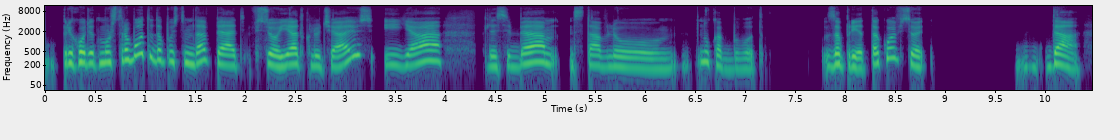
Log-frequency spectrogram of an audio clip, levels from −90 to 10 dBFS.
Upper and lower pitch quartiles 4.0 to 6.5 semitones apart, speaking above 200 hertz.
Yes: wide, 5.5 semitones; high, 210 Hz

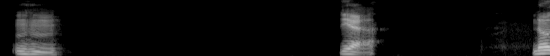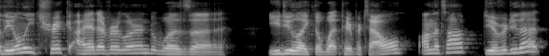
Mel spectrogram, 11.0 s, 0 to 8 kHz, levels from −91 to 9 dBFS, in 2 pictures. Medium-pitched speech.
Yes: medium, 160 Hz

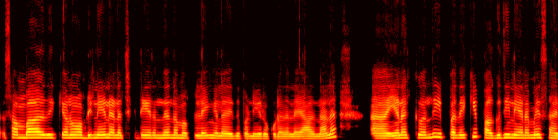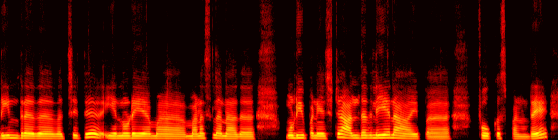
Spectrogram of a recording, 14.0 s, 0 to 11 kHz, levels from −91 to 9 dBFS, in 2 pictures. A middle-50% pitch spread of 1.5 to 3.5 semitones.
Yes: average, 3.1 semitones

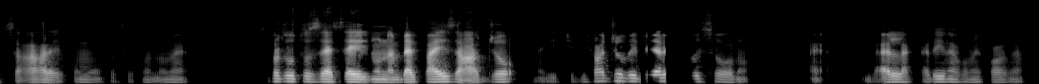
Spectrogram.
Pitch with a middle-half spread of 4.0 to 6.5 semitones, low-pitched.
No: narrow, 2.4 semitones; low, 120 Hz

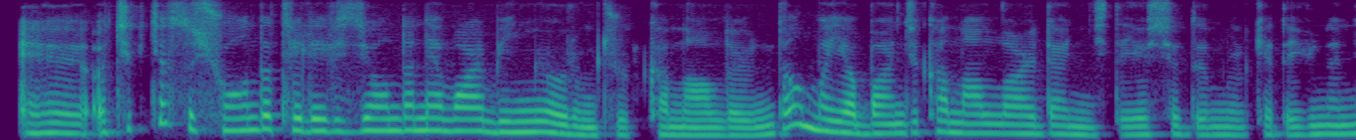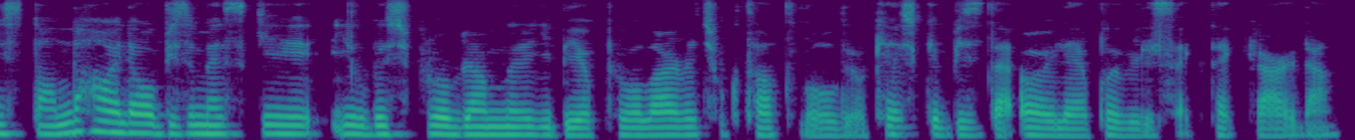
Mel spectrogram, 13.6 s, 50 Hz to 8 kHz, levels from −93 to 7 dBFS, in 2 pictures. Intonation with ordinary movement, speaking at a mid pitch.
Yes: average, 4.6 semitones; medium, 180 Hz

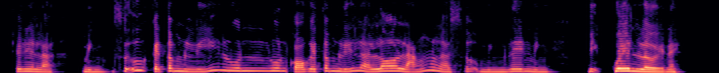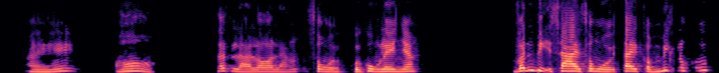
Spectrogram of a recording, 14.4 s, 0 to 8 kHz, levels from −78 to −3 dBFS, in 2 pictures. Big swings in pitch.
No: average, 4.4 semitones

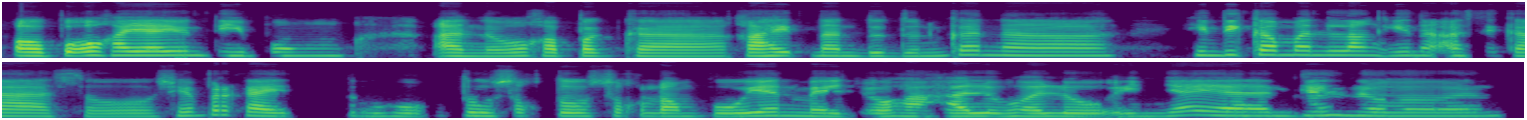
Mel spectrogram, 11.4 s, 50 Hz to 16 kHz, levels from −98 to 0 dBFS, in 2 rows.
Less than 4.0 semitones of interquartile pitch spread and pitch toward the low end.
No: narrow, 2.5 semitones; high, 215 Hz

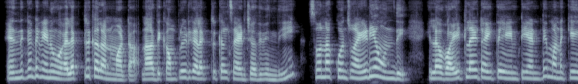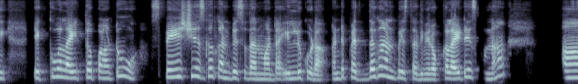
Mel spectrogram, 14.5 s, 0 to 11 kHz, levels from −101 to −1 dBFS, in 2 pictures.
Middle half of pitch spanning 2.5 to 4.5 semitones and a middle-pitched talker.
No: average, 4.2 semitones; very high, 250 Hz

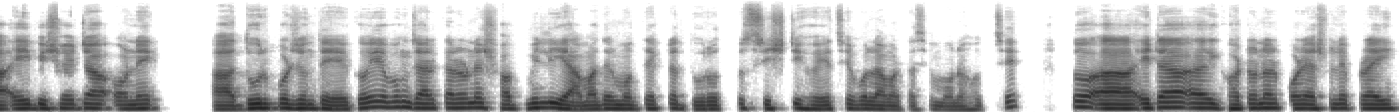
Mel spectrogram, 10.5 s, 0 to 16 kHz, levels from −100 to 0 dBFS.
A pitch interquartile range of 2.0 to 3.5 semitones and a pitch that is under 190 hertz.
Yes: average, 3.0 semitones; low, 135 Hz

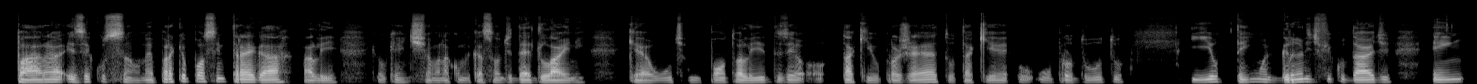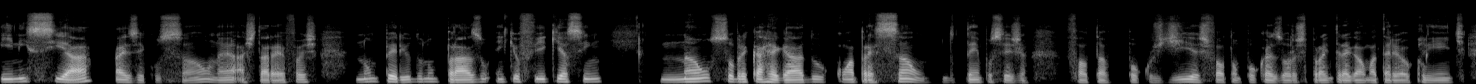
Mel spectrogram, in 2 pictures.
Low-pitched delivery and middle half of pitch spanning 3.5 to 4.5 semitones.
No: low, 105 Hz; average, 3.1 semitones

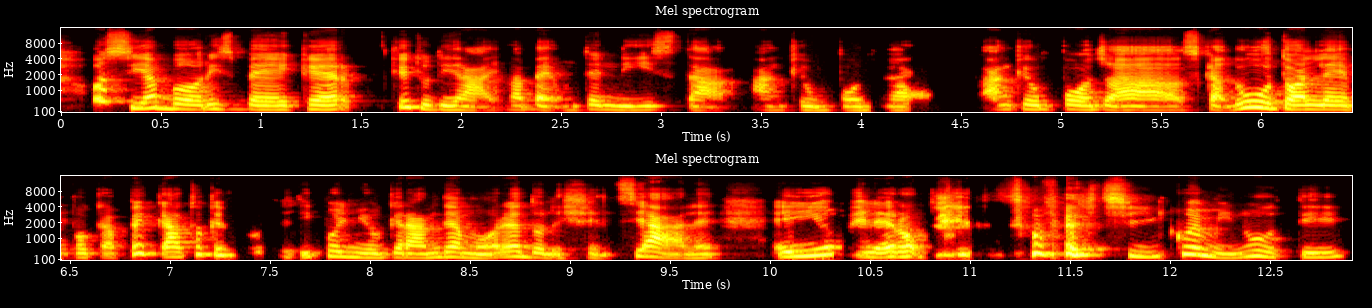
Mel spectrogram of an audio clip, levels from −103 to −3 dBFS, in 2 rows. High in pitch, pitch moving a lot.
Yes: high, 210 Hz; wide, 8.2 semitones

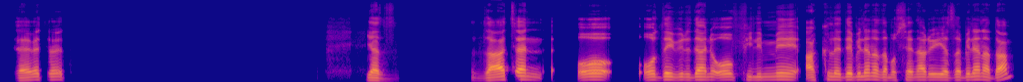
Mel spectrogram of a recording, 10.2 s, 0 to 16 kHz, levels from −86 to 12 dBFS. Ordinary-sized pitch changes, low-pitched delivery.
No: narrow, 2.0 semitones; low, 125 Hz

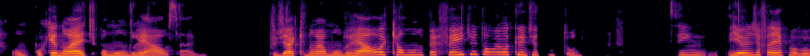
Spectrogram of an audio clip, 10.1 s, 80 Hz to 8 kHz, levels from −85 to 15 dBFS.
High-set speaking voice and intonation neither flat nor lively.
Yes: very high, 280 Hz; average, 3.8 semitones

